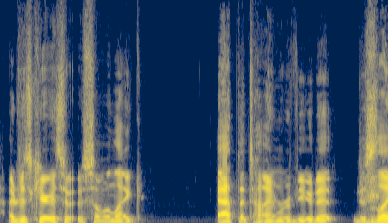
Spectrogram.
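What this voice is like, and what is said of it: Usual voice. Nothing is said of it.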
